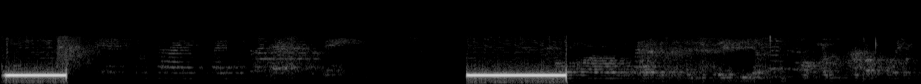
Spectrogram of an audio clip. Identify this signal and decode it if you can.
Ringback tone (Europe, 425 Hz), with speech.
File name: out- -2004- - - .5438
